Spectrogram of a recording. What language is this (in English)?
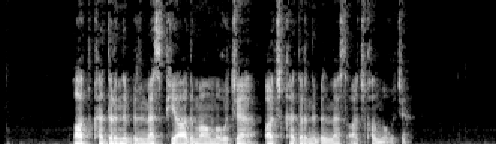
Uyghur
